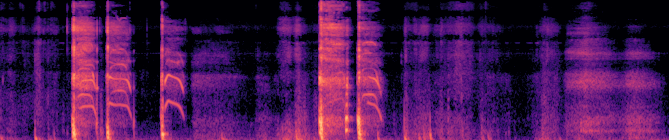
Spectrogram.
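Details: Several light coughs and throat clears with a faint wheezy, whistling edge, then soft breathing; wheezy cough in a person unsure whether it is a cold or an asthma flare-up.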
